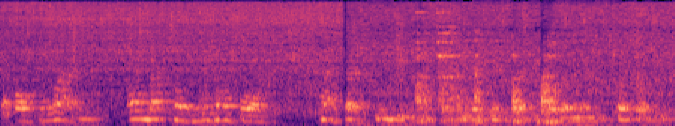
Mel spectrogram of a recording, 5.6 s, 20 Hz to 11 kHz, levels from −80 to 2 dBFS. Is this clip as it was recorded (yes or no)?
yes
